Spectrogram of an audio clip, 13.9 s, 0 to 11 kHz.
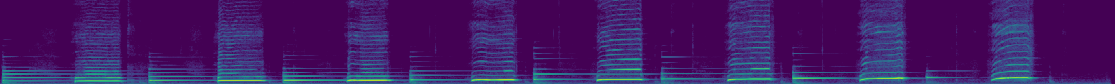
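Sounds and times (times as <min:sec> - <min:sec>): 
falsetto voice: 0:01.0 - 0:01.6, 0:02.7 - 0:03.4, 0:04.4 - 0:05.0, 0:05.9 - 0:06.5, 0:07.5 - 0:08.2, 0:09.1 - 0:09.8, 0:10.8 - 0:11.4, 0:12.4 - 0:13.0.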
